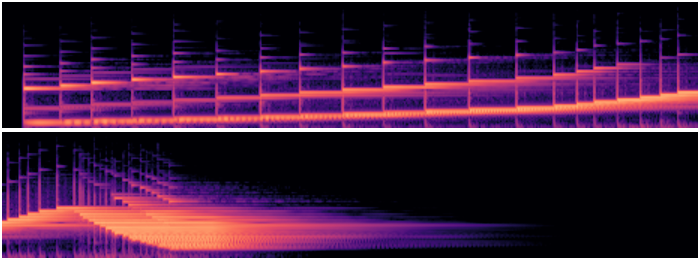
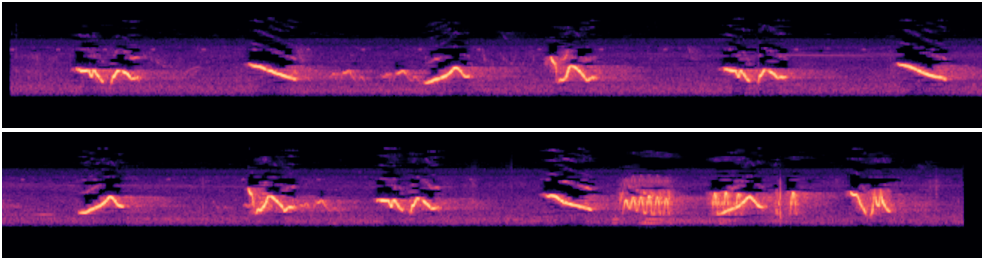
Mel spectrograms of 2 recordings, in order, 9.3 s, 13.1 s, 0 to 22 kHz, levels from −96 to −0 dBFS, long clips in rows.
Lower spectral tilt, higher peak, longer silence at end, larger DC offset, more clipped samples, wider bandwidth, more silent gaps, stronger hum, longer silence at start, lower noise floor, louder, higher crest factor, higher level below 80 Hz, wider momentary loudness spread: first, -6.5 dB/octave vs 12 dB/octave; about the same, -2 dBFS vs -2 dBFS; first, 2.4 s vs 0.6 s; neither; neither; first, 8.6 kHz vs 7.4 kHz; neither; neither; second, 0.15 s vs 0.5 s; first, under -90 dBFS vs -49 dBFS; second, -20 LUFS vs -13 LUFS; about the same, 20 dB vs 16 dB; first, -64 dBFS vs under -90 dBFS; about the same, 14 LU vs 15 LU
